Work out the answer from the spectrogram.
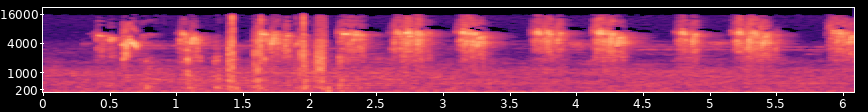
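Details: Sparrow chirping loudly: insistent, evenly spaced high chirps about twice a second, with a few rapid clicking notes near the start, over faint low noise.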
